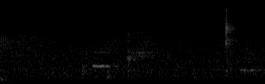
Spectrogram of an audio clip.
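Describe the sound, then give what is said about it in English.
Faint, short electronic telephone tones from an incoming phone call sound a couple of times over a steady background hiss, with a brief sharp click between them. No one speaks. “Taking phone call.”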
